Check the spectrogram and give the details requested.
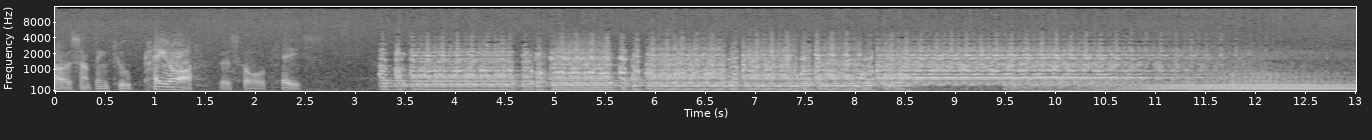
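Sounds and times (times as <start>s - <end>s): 
speech: 0.1s - 2.6s, 3.2s - 8.8s
car engine humming while driving fast: 3.2s - 13.0s.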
